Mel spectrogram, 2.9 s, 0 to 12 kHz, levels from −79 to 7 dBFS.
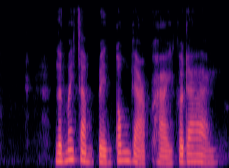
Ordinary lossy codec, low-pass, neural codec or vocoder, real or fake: AAC, 48 kbps; 9.9 kHz; autoencoder, 22.05 kHz, a latent of 192 numbers a frame, VITS, trained on one speaker; fake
